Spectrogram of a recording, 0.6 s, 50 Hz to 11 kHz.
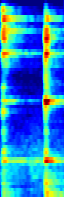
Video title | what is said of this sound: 4 Februari 2021 | contoh gelas dipukul dengan sendok logam bunyinya terdengar kuat Ting Ting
